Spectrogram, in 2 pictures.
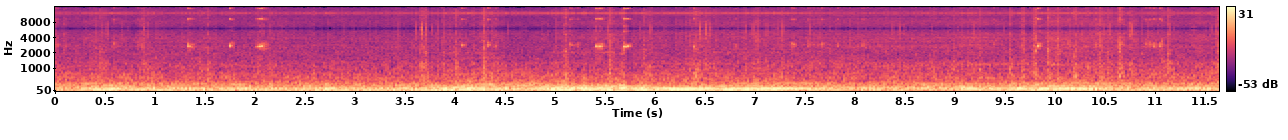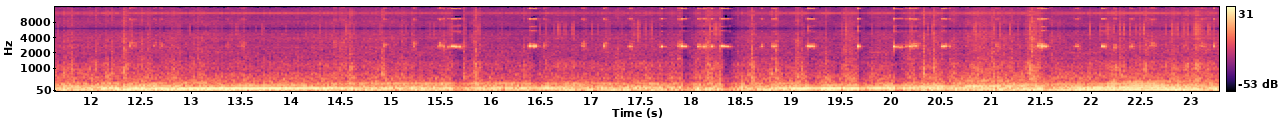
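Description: Race car engine running hard, its pitch climbing for several seconds at a time and dropping back at shifts or lifts, with light rattling clicks over it.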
